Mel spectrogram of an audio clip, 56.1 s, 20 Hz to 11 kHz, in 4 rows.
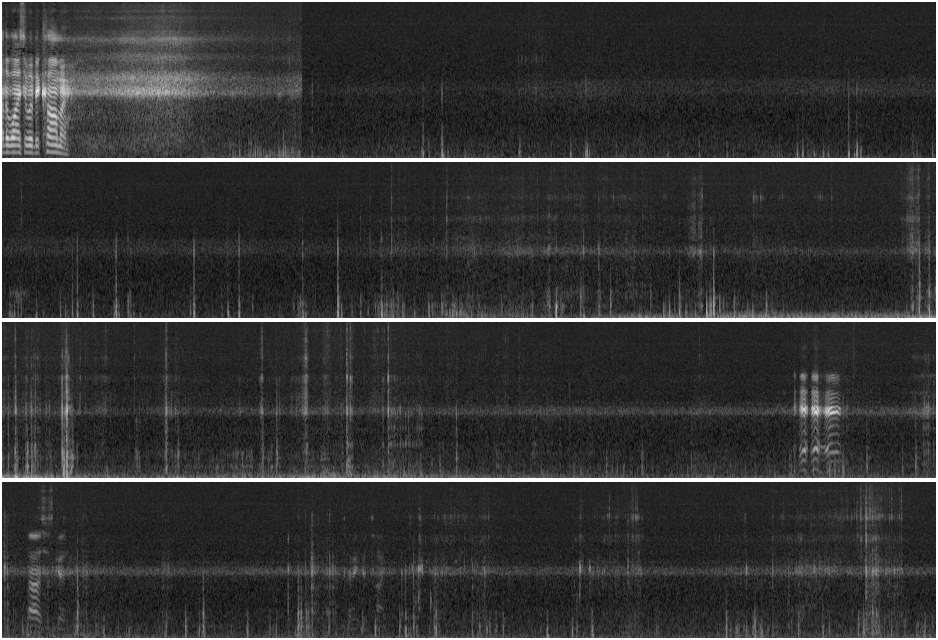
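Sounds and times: water splashing against kayak hull: 0.0s - 4.6s, 18.4s - 26.6s, 43.0s - 52.0s, 52.8s - 56.0s.

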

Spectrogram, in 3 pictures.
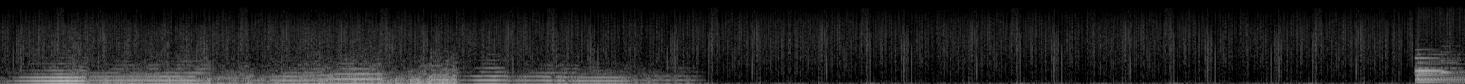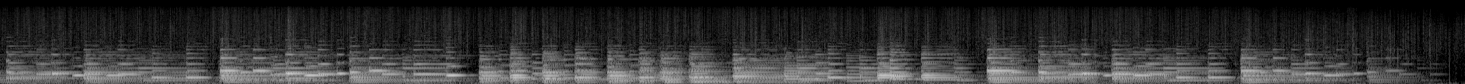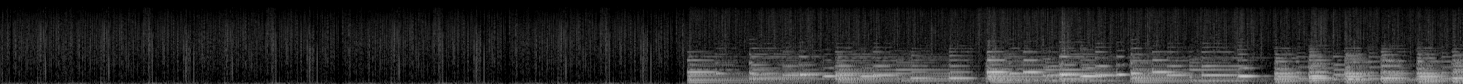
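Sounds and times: static hiss with crackles: 0.0s - 43.9s
solo piano music: 14.2s - 29.0s, 36.2s - 43.9s.

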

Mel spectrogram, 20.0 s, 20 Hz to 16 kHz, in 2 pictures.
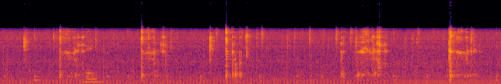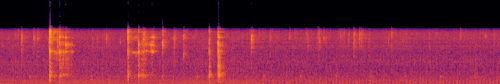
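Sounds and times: utensil scraping metal baking pan: 1.2s - 1.8s, 6.8s - 7.8s, 9.0s - 9.6s.

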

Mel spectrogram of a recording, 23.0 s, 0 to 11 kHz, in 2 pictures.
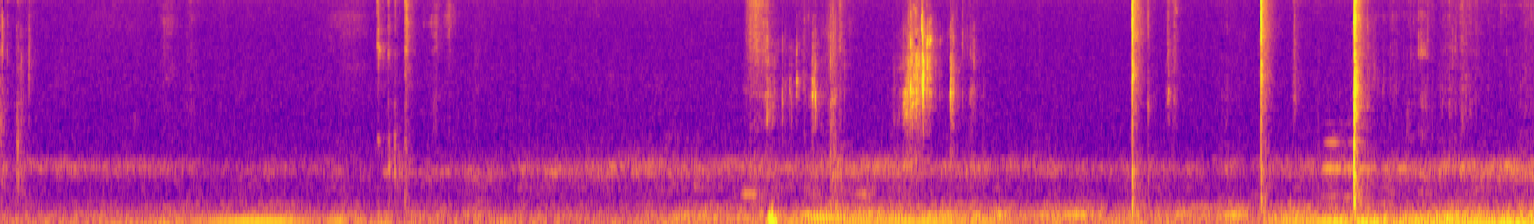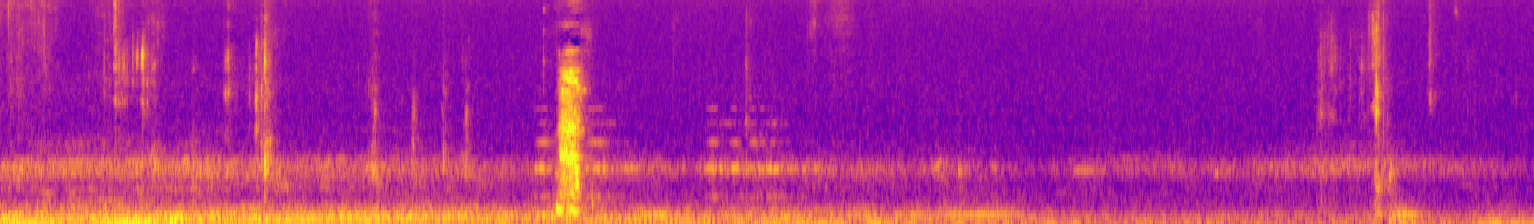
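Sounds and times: handling noise: 5.6s - 7.4s.

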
